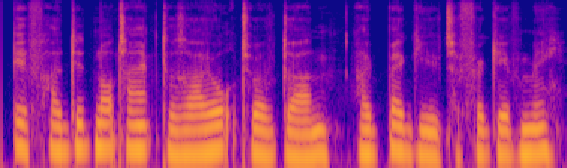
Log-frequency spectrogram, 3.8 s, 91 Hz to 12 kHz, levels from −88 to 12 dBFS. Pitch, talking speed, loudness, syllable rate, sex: 145 Hz, 270 wpm, -16 LUFS, 5.5 syllables/s, male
